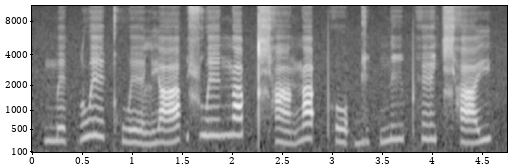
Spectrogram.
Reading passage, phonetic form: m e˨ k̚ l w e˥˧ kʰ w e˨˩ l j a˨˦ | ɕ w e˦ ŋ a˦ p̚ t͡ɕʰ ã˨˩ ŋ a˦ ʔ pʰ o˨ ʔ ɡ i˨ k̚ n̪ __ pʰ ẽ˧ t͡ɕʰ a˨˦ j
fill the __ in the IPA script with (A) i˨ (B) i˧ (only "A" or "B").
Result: B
